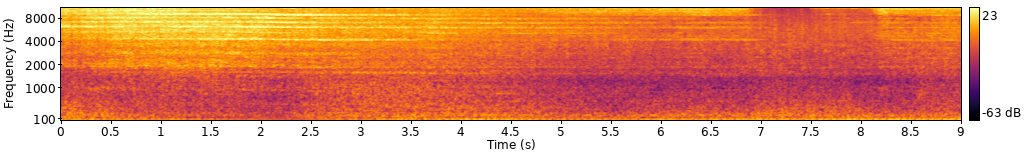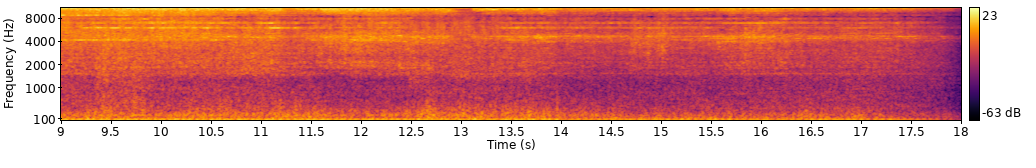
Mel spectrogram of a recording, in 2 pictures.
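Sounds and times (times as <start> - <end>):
freight train rumbling: 0.0 - 18.0
high wheel squeal: 0.0 - 18.0.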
